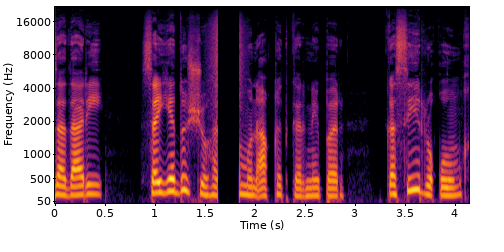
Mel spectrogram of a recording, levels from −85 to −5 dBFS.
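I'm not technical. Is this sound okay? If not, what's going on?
No. From 1.48 to 1.95 s there's a wireless microphone squelch dropout: a burst of hiss, then about 0.22 s of near silence before "کرنے پر". Unlike a plain digital gap, the hiss beforehand shows a fading radio signal.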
